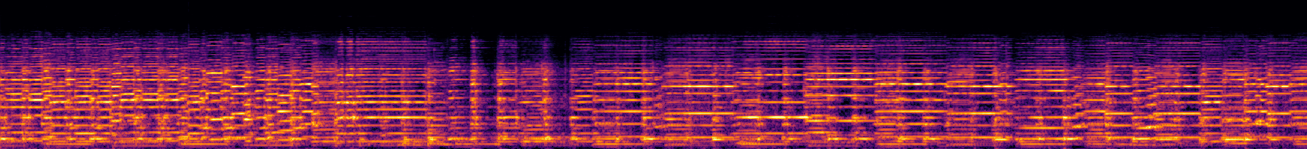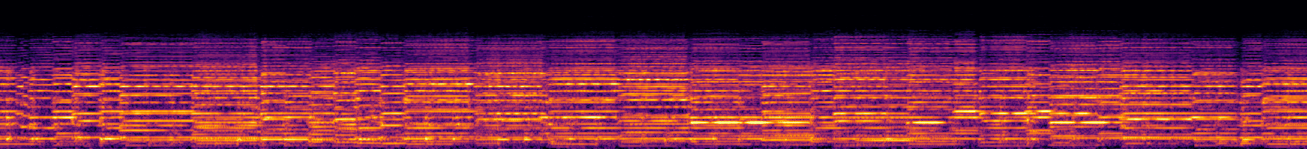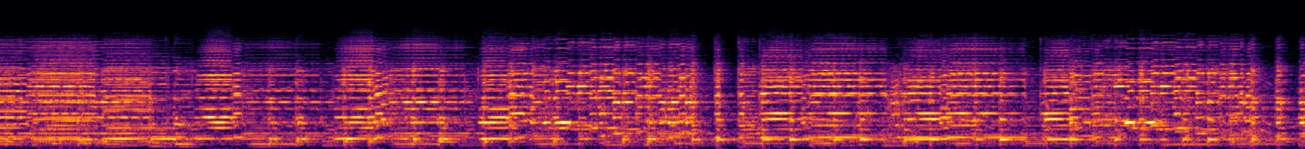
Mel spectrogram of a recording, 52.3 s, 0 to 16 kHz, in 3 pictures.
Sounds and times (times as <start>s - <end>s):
Accordion: 0.0s - 52.2s.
